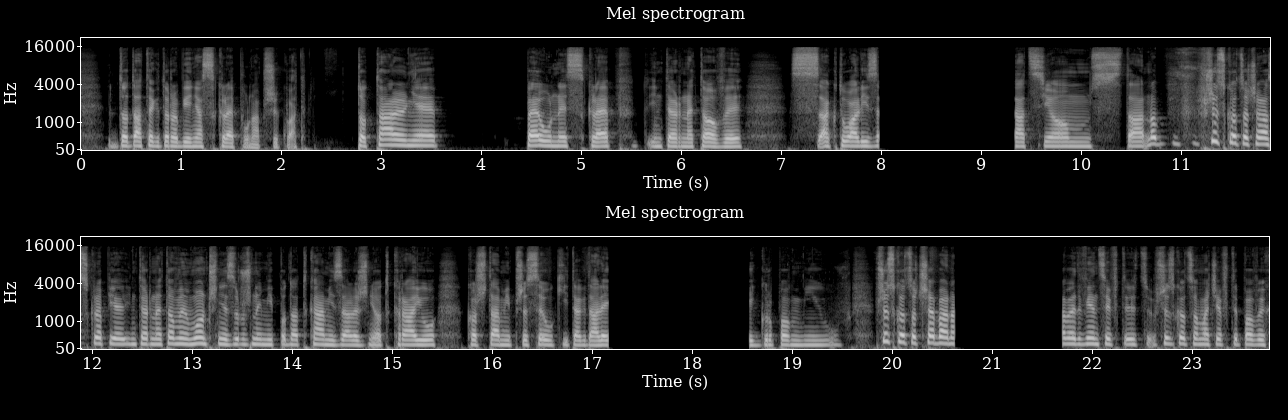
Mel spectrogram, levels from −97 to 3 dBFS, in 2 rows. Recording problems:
audio cutting out; at 8 s for 1.5 s, at 17 s for 1.5 s and at 21 s for 1 s

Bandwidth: 15 kHz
